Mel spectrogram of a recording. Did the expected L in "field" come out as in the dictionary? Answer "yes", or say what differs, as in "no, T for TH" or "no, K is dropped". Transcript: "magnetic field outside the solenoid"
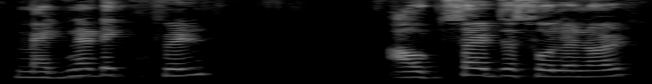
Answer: yes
